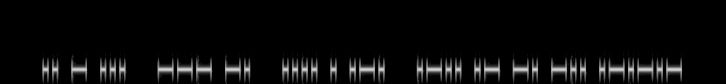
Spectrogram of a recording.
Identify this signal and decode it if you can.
Morse code, heard as a keyed tone, about 25 wpm, 700 Hz. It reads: ITS ON HER LAND.
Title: Sentences from Top 1000 Words - Review Part 1 - 25wpm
